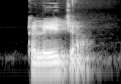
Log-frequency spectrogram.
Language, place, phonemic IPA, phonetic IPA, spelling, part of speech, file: Hindi, Delhi, /kə.leː.d͡ʒɑː/, [kɐ.leː.d͡ʒäː], कलेजा, noun, LL-Q1568 (hin)-कलेजा.wav
- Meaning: 1. liver 2. heart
